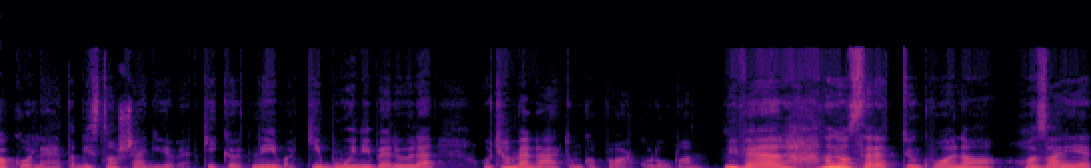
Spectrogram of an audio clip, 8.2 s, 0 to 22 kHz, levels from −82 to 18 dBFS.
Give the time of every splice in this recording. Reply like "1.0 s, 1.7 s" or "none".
5.3 s

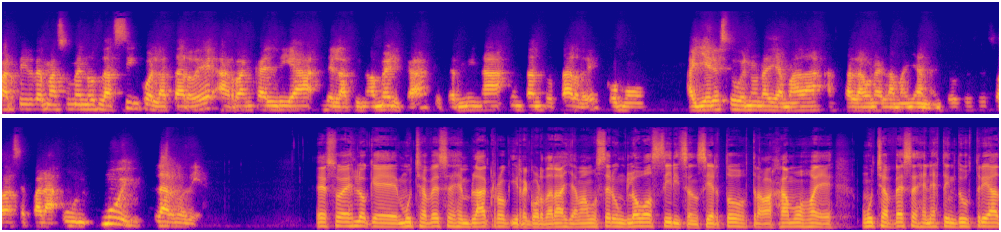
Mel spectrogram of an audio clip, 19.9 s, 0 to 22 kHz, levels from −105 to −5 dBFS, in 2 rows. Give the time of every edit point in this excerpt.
none

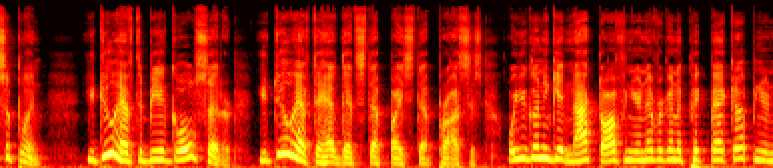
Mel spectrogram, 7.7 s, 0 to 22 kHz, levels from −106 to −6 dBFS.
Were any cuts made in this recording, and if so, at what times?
none

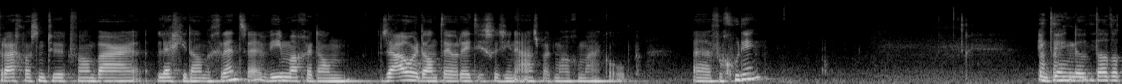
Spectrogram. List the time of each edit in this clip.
8.0 s

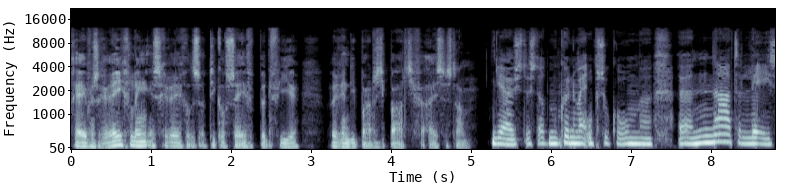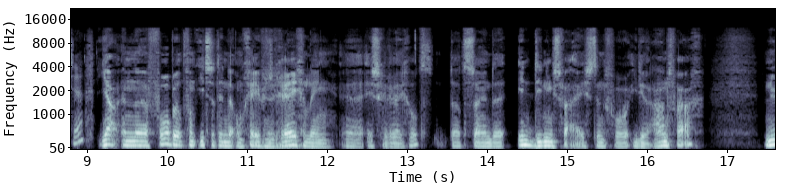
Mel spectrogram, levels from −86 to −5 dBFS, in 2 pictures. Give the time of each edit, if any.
6.4 s, 9.1 s

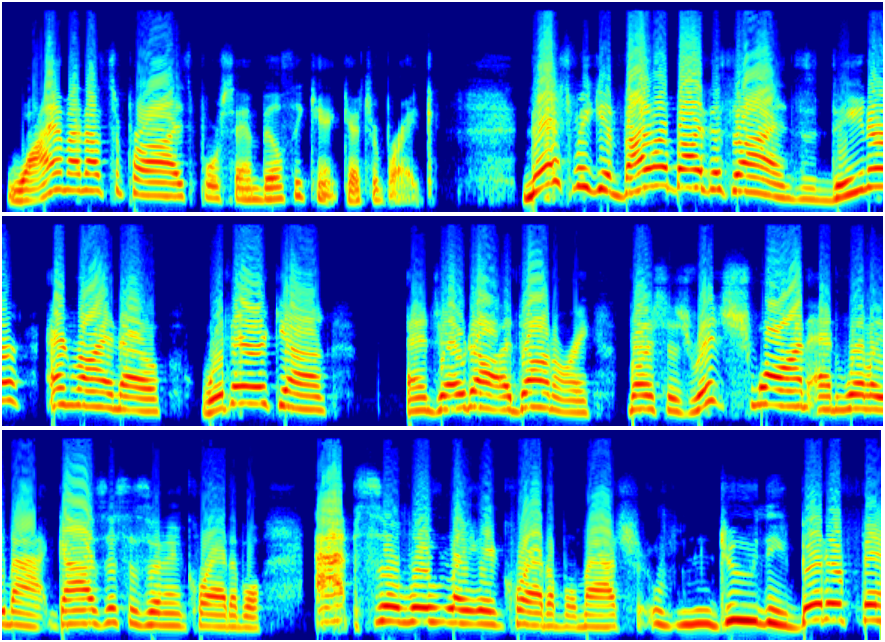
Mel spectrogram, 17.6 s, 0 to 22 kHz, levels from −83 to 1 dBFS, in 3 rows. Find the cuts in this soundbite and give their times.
none

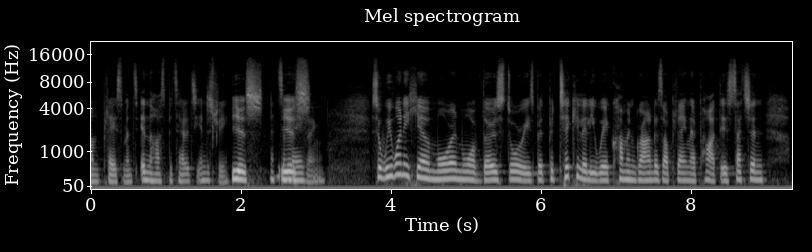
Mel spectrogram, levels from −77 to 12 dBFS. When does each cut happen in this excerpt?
none

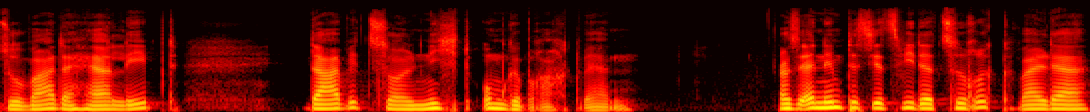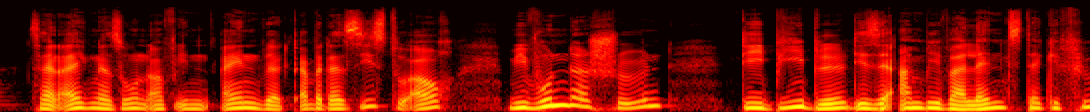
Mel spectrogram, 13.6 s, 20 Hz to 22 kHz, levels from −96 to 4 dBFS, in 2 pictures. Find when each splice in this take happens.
none

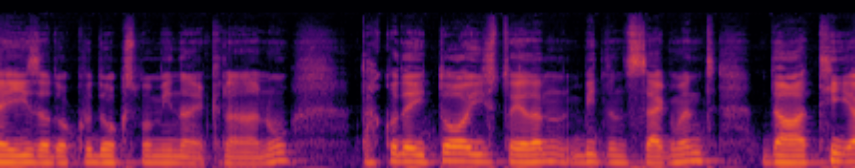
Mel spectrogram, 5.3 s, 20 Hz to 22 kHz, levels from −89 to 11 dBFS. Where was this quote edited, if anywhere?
none

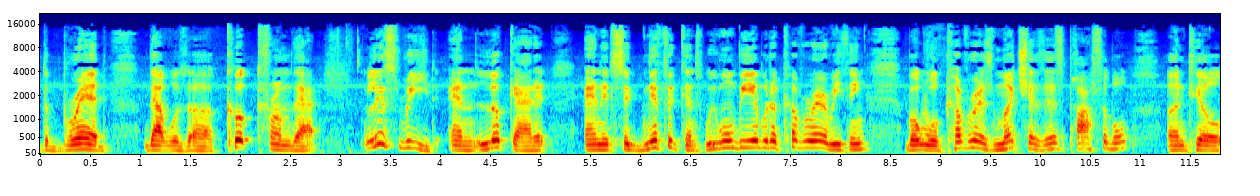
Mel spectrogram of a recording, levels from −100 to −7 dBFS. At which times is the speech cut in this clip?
none

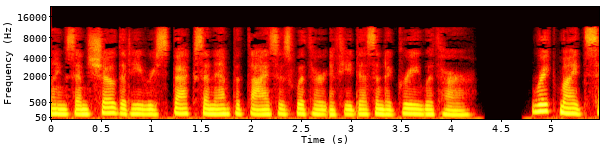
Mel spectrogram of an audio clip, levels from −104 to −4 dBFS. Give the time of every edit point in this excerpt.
2.8 s

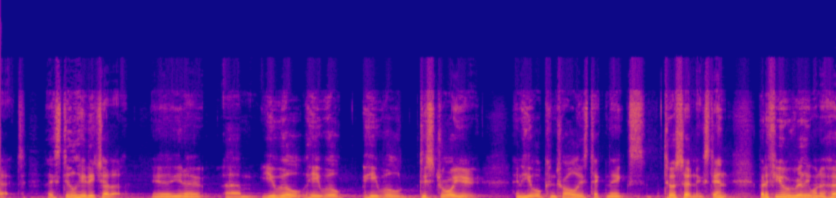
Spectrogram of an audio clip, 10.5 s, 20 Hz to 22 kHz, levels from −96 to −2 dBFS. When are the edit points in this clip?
1.9 s

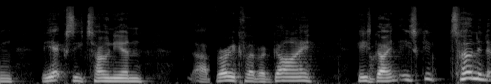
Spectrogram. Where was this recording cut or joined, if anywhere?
2.1 s, 3.7 s

